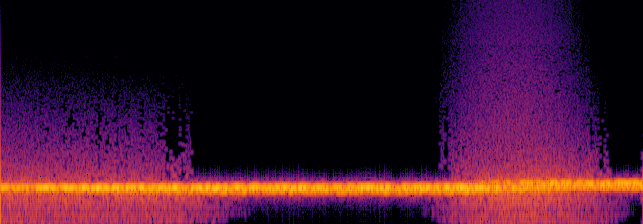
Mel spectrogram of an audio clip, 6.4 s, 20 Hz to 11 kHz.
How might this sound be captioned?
Guerard Karl 2012 13 son3
Audacity, Synth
